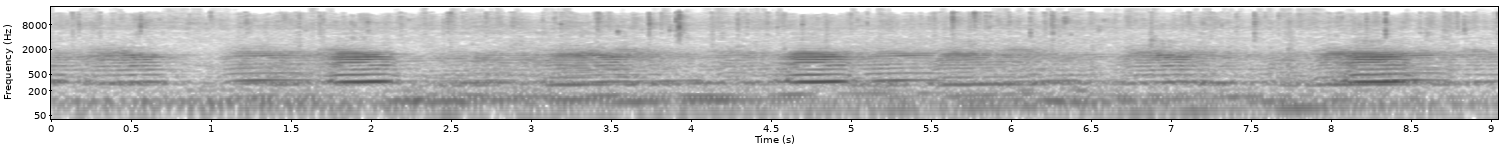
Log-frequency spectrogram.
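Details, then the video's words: Frogs calling after rain: overlapping low, nasal, moo-like bellows, each about half a second long, with louder calls near two, five and eight seconds over a steady chorus and a low rumble. "Sound After Rain With Sound of Frog / Bunyi Selepas Hujan Pakej Bunyi Katak"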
